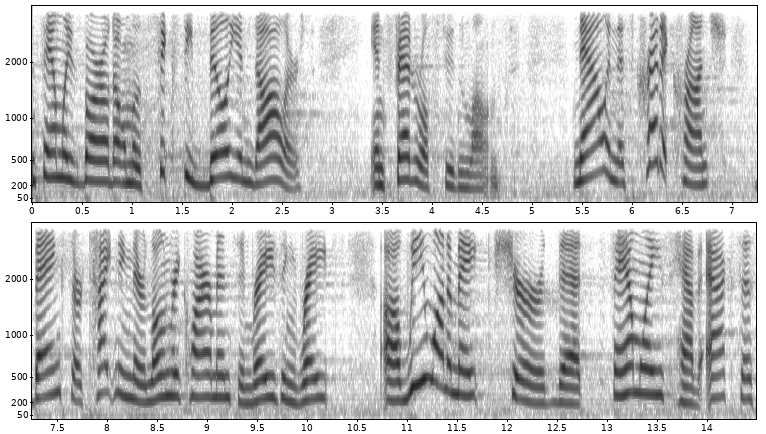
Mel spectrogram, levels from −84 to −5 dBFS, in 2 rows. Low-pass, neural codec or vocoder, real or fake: 3.6 kHz; none; real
